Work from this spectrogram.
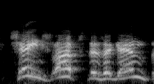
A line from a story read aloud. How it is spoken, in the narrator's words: the Gryphon yelled at the top of his voice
